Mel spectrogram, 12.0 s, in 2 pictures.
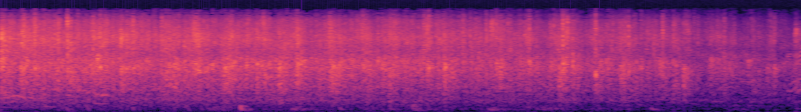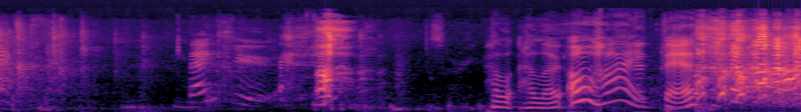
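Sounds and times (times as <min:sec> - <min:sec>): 
audience applause: 0:00.0 - 0:06.6
speech: 0:10.0 - 0:11.9
laughter: 0:11.2 - 0:11.9.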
